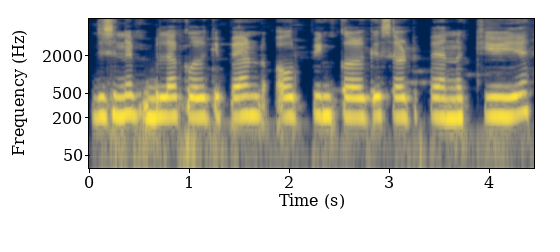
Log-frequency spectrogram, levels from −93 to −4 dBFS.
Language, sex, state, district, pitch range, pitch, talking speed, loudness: Hindi, female, Uttar Pradesh, Saharanpur, 210-220 Hz, 215 Hz, 190 wpm, -12 LUFS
